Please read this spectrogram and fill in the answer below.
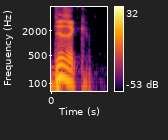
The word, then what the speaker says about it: Dziczek: I don't even know how do you pronounce that? D-Z-I-C-Z-E-K. Dizek? – Dizek.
